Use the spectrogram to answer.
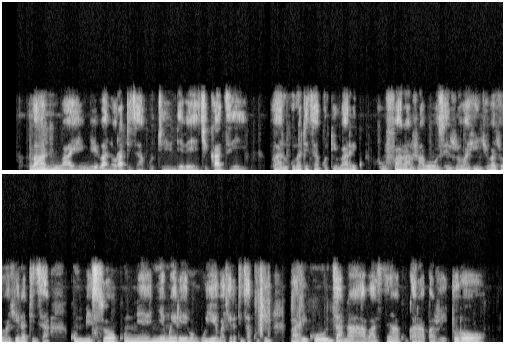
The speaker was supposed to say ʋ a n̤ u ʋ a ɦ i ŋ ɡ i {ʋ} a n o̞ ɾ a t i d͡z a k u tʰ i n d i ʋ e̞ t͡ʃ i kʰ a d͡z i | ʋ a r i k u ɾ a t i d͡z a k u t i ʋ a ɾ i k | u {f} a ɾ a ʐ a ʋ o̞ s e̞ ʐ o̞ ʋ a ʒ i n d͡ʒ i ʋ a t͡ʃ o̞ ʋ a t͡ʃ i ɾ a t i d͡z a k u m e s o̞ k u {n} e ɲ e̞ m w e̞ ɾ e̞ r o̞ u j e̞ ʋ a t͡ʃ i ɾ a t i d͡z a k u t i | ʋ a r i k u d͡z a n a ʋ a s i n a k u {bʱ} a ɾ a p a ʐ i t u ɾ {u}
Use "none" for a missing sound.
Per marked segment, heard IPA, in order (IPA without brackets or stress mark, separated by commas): ʋ, f, n, ɡʱ, o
